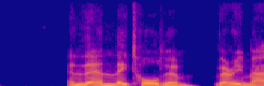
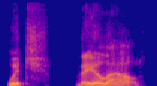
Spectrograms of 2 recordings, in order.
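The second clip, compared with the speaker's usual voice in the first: ordinary talk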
